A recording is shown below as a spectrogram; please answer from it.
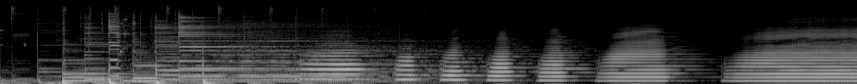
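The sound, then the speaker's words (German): A trombone from the Gürzenich Orchestra in Cologne plays a solo phrase, quick opening notes and then a run of short, separated brassy tones that ends in long, full, sustained notes. “Das, was ihr da gehört habt, das war eine Posaune. Vorgespielt vom Gürzenich-Orchester in Köln.”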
